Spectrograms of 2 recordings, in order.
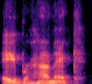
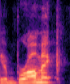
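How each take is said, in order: First: The word is said with four syllables. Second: The word is said with three syllables.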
